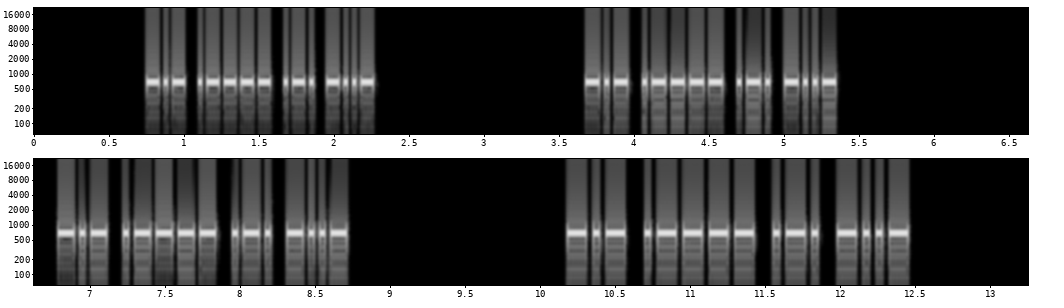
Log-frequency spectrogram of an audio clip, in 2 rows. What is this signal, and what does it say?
Morse code, heard as a keyed tone, about 35 wpm, 700 Hz. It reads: K1RX K1RX K1RX K1RX
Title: Speed Racing - USA 1x2 Call Signs 28wpm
